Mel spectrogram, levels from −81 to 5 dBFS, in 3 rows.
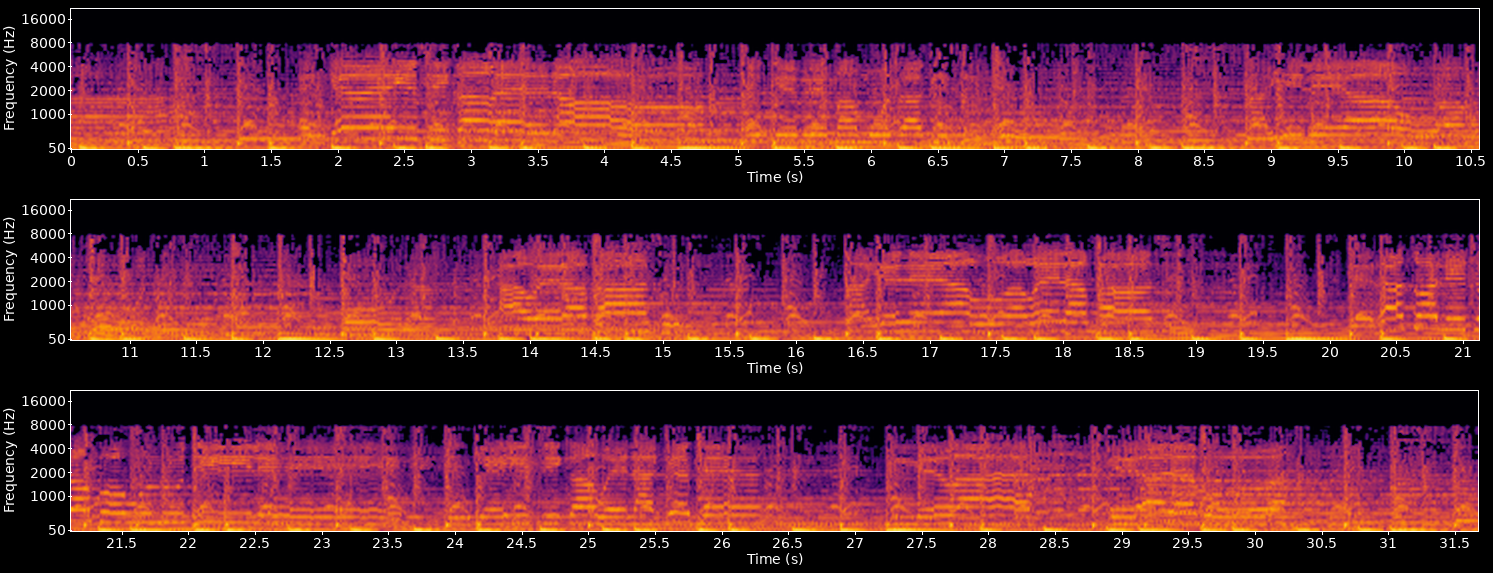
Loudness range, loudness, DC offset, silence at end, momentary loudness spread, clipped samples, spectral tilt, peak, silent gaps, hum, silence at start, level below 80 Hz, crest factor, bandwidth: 2 LU; -16 LUFS; under 0.1%; 0 s; 4 LU; under 0.1%; -5 dB/octave; 0 dBFS; none; none; 0 s; -14 dBFS; 12 dB; 8 kHz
